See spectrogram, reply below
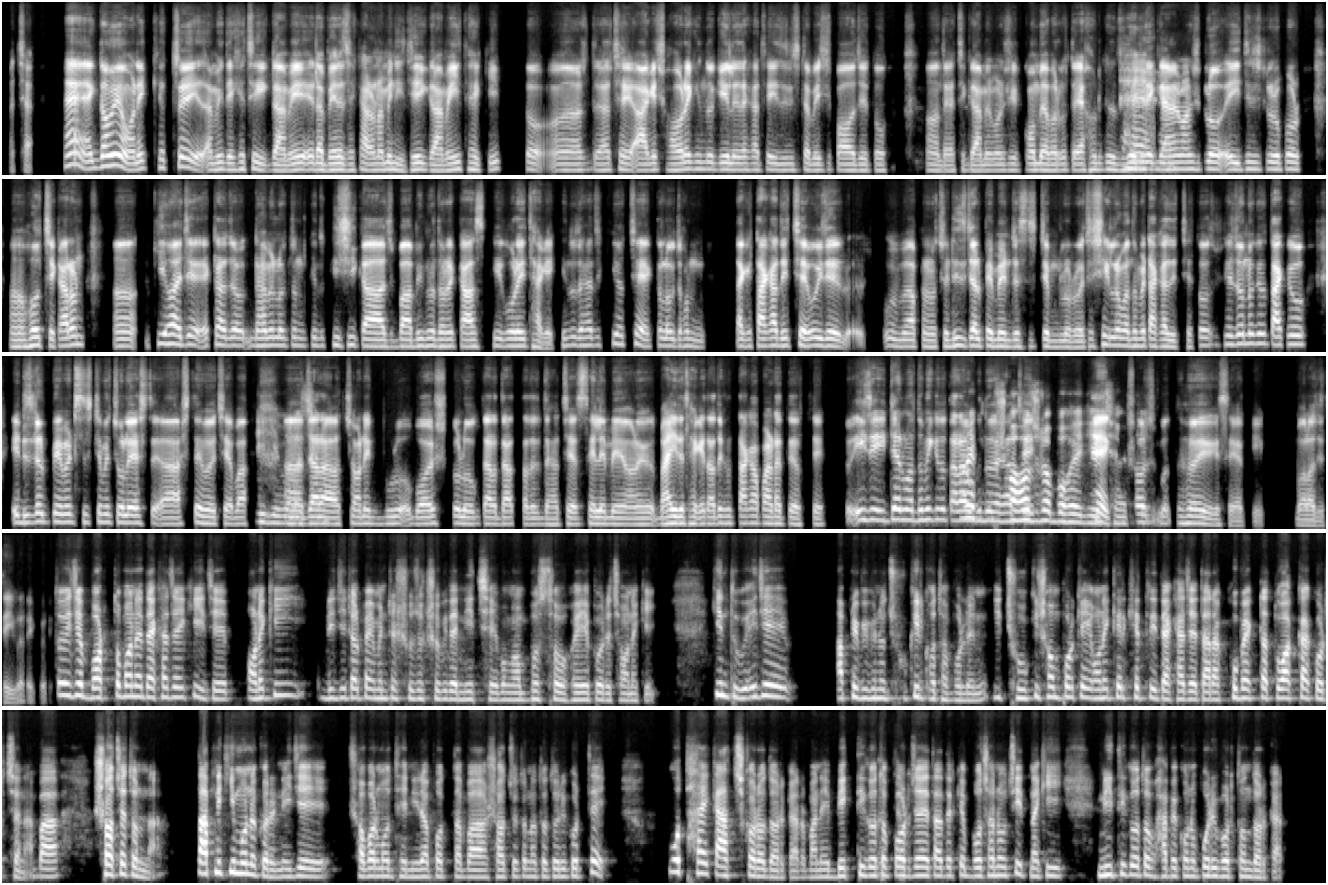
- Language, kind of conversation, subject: Bengali, podcast, ডিজিটাল পেমেন্ট ব্যবহার করলে সুবিধা ও ঝুঁকি কী কী মনে হয়?
- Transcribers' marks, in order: other background noise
